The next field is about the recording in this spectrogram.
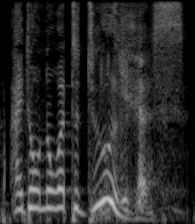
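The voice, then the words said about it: Put-on old Jewish grandpa voice. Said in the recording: “like an old Jewish grandpa ... Is that your Jewish accent? What the hell is that?”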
